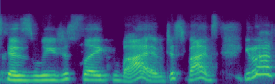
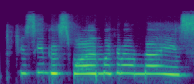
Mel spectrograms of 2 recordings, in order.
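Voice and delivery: high, delighted gushing; excited; faster than usual. Retold or imitated. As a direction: gush over a sweet comment. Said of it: "we're like".

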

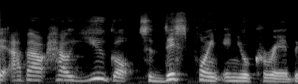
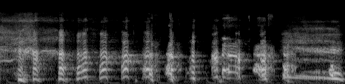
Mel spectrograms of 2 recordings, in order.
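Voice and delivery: laugh; 7 semitones higher than usual. Real, not acted. Host laughs at the punchline.

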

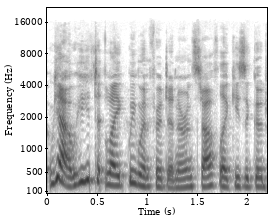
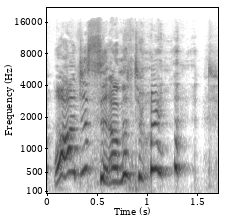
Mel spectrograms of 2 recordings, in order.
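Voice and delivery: much higher mock man's voice, laughing; retold guy's quote; 14 semitones higher, 3 dB louder than usual. Storyteller quotes client choosing the toilet seat, high mocking voice. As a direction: put on his high, oblivious voice. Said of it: "your guy was like".

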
